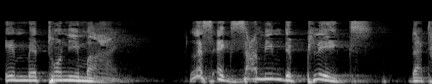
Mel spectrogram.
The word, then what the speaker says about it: metonymy: Metonymai. Metonymai. Metonymai. It's spelled as M-E-T-O-N-Y-M-Y.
